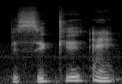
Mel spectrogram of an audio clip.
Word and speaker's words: psique: Psique. Ponto Maria Eduarda, que é mudo, psique.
